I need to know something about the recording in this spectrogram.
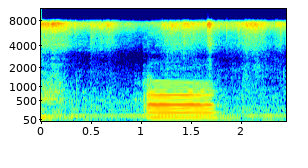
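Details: Cattle tagged as Simmental and Limousin, being loaded into a truck for delivery to Magelang, give one loud, steady, low moo lasting just over half a second over a constant hum and high-pitched background whine.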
